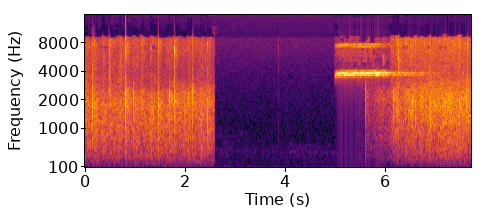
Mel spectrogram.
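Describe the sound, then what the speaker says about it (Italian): Applause at a women's futsal match ends a minute of silence: steady clapping from a crowd, then a silent gap, then the clapping resumes with a sustained whistle-like tone over it. "si conclude con l'applauso il minuto di raccoglimento"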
